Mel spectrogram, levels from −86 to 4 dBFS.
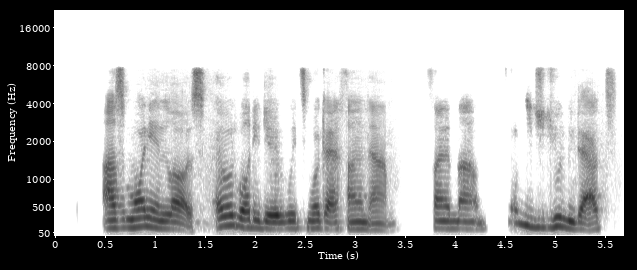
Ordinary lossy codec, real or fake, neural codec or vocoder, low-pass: none; fake; codec, 16 kHz, 1 kbps, X-Codec, HuBERT features, trained on general audio; none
